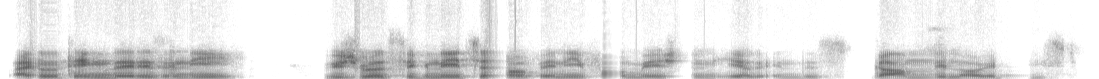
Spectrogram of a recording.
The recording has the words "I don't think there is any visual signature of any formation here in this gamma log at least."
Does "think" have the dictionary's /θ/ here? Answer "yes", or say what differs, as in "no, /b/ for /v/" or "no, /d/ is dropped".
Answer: no, /t/ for /θ/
